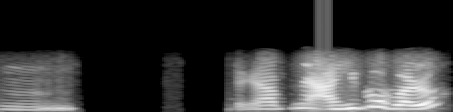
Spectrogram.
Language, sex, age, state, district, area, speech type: Assamese, female, 30-45, Assam, Darrang, rural, conversation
